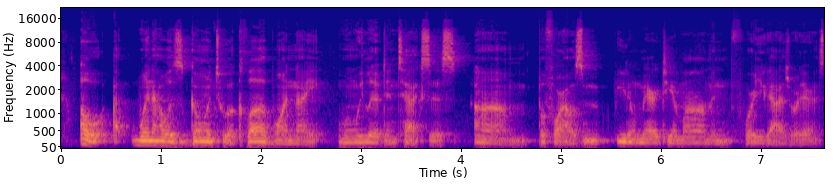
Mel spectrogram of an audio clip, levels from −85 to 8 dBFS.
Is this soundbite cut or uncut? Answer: uncut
